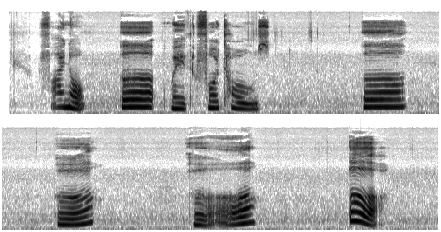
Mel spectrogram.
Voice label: "e" with 4 tones, Mandarin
